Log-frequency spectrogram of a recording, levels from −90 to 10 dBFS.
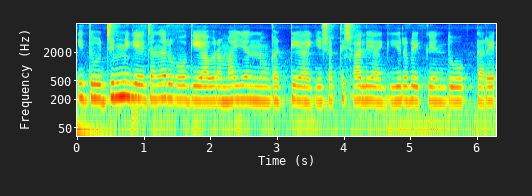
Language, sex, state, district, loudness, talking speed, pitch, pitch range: Kannada, female, Karnataka, Dakshina Kannada, -17 LUFS, 105 wpm, 190 Hz, 185-205 Hz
